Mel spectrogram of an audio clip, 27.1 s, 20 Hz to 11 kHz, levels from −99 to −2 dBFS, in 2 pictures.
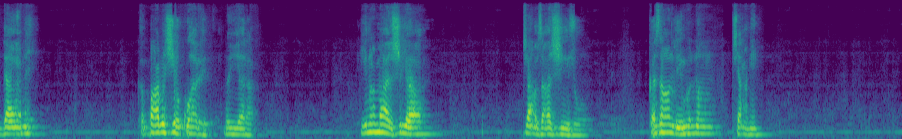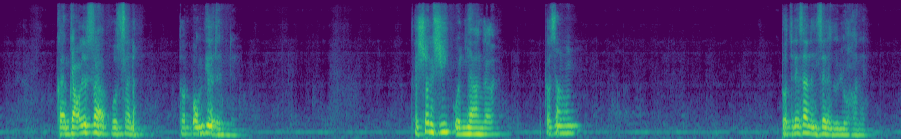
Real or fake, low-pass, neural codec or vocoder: fake; 9.9 kHz; codec, 24 kHz, 1.5 kbps, HILCodec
